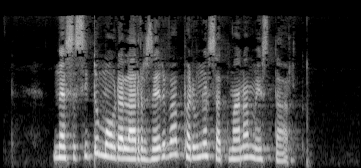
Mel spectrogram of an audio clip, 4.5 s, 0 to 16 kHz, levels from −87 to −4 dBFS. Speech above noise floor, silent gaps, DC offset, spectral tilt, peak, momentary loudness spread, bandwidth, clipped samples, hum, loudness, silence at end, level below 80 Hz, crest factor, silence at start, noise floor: 53 dB; none; under 0.1%; -4 dB/octave; 0 dBFS; 11 LU; 11.5 kHz; under 0.1%; none; -16 LUFS; 0.85 s; -60 dBFS; 18 dB; 0.65 s; -69 dBFS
